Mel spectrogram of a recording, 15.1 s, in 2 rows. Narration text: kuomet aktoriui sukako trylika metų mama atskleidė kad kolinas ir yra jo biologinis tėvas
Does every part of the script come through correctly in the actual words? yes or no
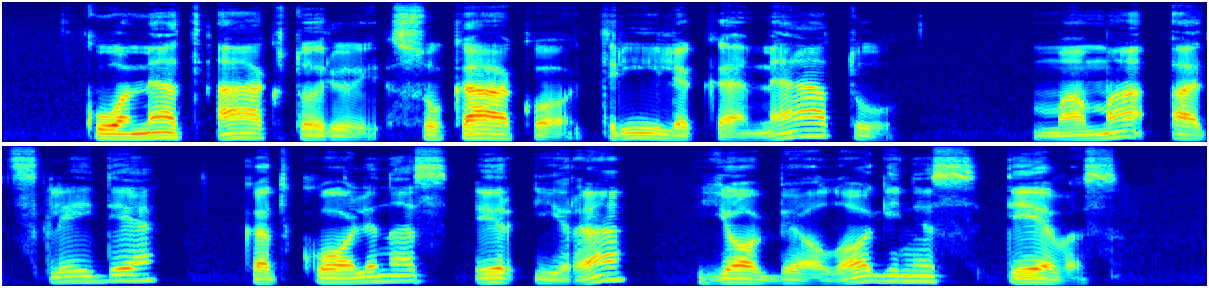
yes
